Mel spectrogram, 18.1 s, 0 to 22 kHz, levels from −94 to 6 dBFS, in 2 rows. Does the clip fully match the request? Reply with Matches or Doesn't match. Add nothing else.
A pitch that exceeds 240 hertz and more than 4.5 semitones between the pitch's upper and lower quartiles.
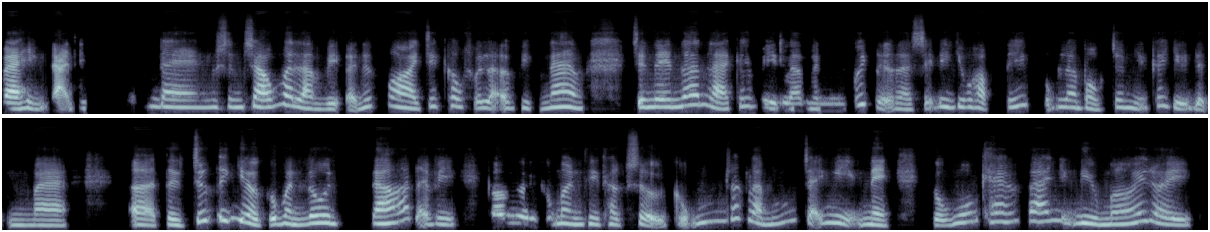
Matches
